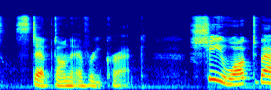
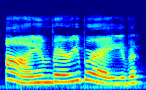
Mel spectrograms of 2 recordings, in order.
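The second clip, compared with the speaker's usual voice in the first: proud boast; 5 semitones higher, 5 dB louder than usual. Acted. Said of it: "patting herself on the back".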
